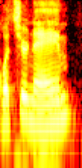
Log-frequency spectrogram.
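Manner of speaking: a hint of the girlfriend's voice relaying the question; girlfriend asking. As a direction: toss the question back through the door. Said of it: "She's like".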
